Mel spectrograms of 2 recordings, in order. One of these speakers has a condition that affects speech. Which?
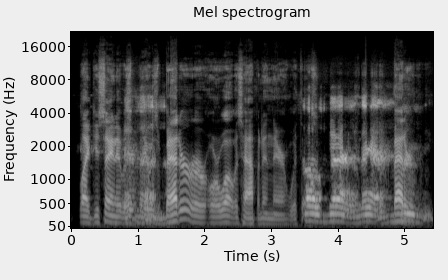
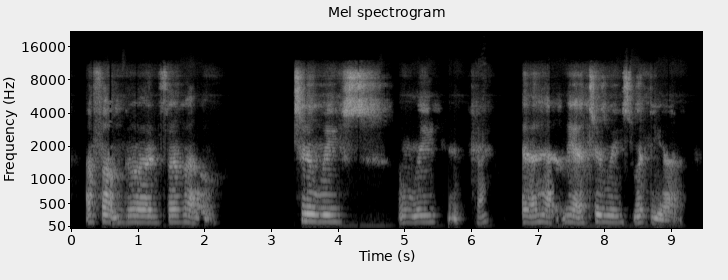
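The second: ALS; very aggressive fast-progressing form, fasciculations in calves and quads; about one year since diagnosis, stem cell trial, progressing; swallowing and breathing changes, nasal voice since onset.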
